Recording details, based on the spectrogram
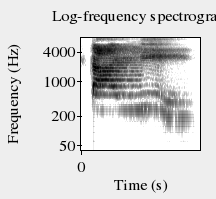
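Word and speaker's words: ptyalin: बहुत बार पढ़ा होगा सीधे टाइलिन पी साइलेंट होता है टाइलिन को फिफ्थ क्वेश्चन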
